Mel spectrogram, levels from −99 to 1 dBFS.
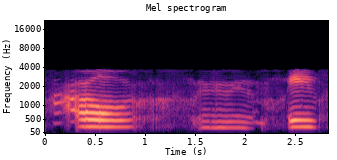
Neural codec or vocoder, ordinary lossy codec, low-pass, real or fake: autoencoder, 44.1 kHz, a latent of 192 numbers a frame, MeloTTS; none; 3.6 kHz; fake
